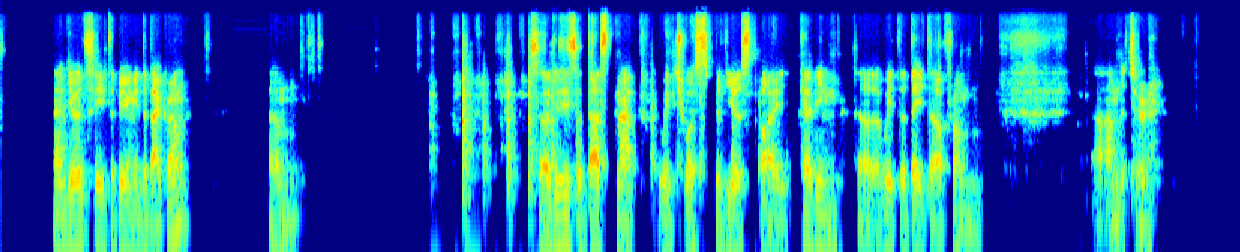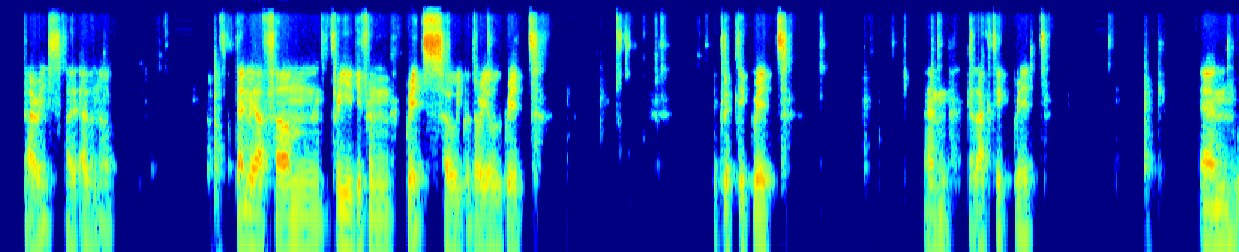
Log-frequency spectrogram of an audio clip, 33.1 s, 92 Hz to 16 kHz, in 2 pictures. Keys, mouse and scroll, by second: 0.0-2.4 drag, 3.4-5.6 drag, 6.0-8.1 drag, 8.1-12.8 scroll down 2, 12.8-13.4 scroll down 1, 13.4-15.4 drag, 15.4-17.4 scroll down 2, 17.4-20.0 drag, 20.6-22.4 drag, 24.4-25.5 drag, 27.2-30.3 drag, 30.9-31.9 drag, 32.2-33.0 drag.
